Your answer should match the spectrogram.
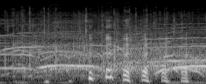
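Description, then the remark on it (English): An audience applauds and cheers, with sustained high whoops and shouting voices layered together at a steady, moderately loud level for a couple of seconds. “So hey, give a round of applause for my dad for taking another shot in the throat.”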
